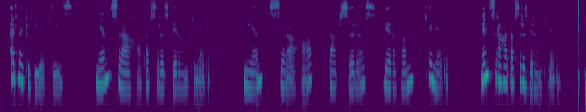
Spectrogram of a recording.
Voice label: Kazakh Id like a beer please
